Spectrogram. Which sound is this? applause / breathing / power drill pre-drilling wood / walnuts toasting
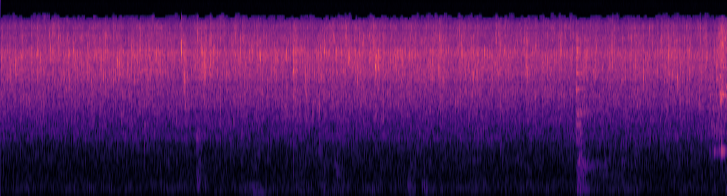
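walnuts toasting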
